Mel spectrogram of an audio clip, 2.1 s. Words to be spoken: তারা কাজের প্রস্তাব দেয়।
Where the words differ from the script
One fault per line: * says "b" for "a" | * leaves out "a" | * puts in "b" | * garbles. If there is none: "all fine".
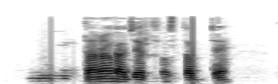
all fine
